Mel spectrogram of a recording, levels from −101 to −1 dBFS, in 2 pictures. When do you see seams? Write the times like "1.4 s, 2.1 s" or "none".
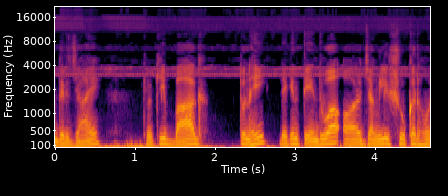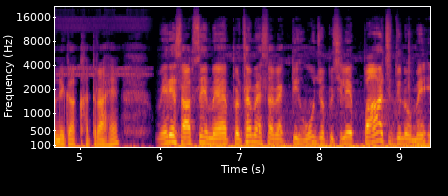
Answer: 6.0 s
